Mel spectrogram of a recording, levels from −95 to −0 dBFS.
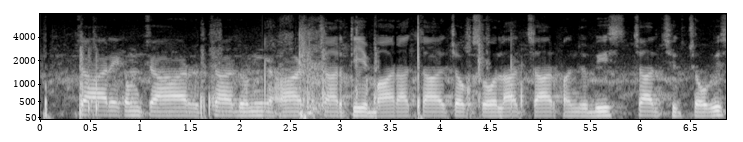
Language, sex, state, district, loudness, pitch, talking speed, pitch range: Hindi, male, Haryana, Rohtak, -15 LUFS, 110 Hz, 155 wpm, 105-115 Hz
